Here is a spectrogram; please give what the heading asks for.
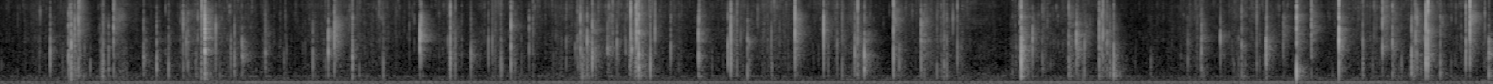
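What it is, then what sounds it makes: Crinkly plastic tea bag. A crinkly clear plastic Biotta tea bag full of loose dried tea is held tilted in one hand and crinkled and rubbed with the fingers and nails. Dense, sharp, bright crackles and rustles come in quick irregular bursts throughout, over a faint steady low hum.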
